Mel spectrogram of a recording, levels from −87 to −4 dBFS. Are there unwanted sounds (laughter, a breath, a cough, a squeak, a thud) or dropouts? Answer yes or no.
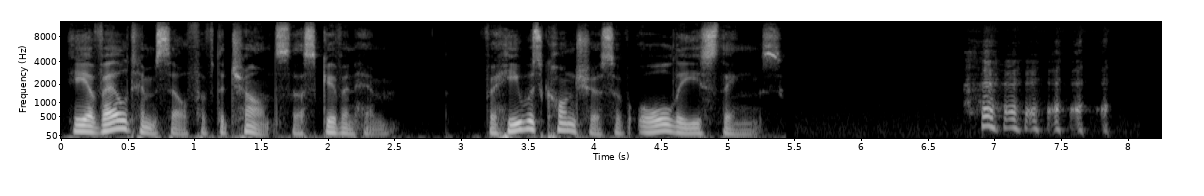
yes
